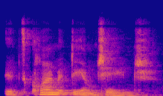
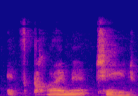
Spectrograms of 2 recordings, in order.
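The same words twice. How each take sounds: First: "damn" wedged in, slow and stressed; slow, with "damn" in the middle of "climate damn change"; quoting Gavin Newsom. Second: It's "climate" change, each word slow and weighted; slow emphatic statement. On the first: Retold or imitated. Newsom blaming climate change, slow with stress on damn. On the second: Shown as a demonstration. Insisting on climate change to viewers, slow and emphatic. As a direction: lean hard on "climate", slow down. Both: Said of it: "I don't know why I said it like that".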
